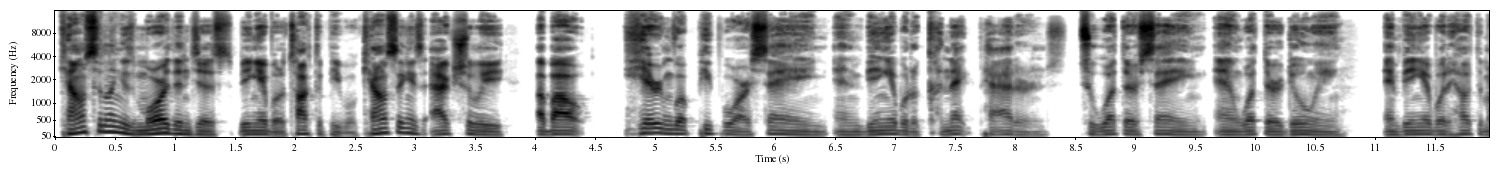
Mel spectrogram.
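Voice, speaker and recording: A low-voiced American man from the South plays a counselor, giving advice straight to the camera in a conversational way. He's emphatic, repeating key phrases for stress and often checking in with "right?" and "okay?" The recording is close and dry with no echo, and his voice is a little mellow.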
